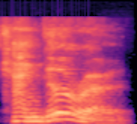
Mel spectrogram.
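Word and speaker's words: canguro: need to know it in Spanish it's the same as in English it's kanguru instead of kangaroo Okay then you ask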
